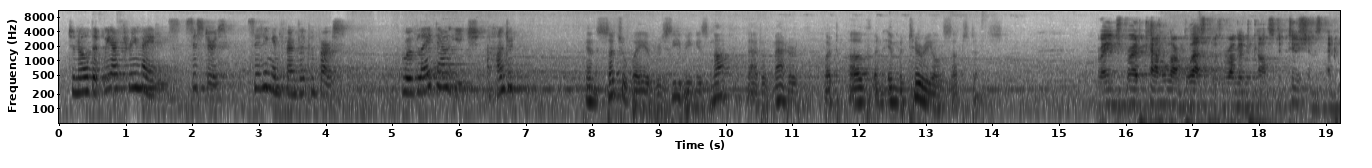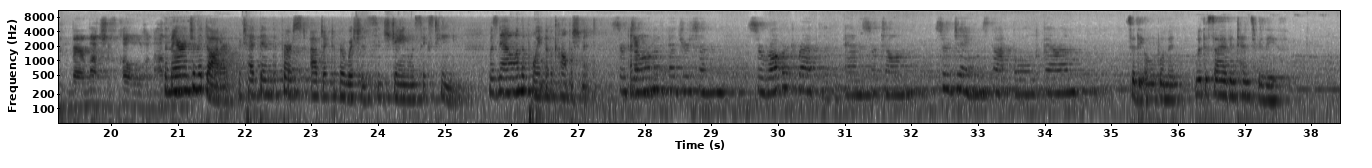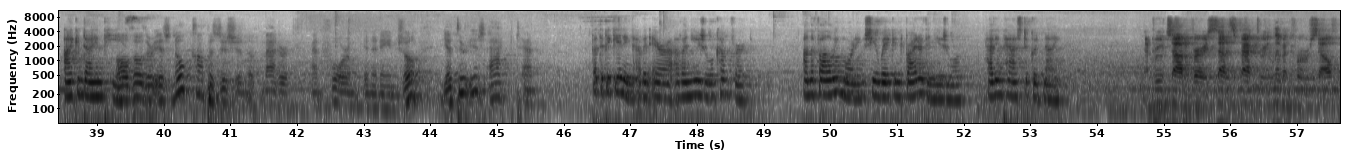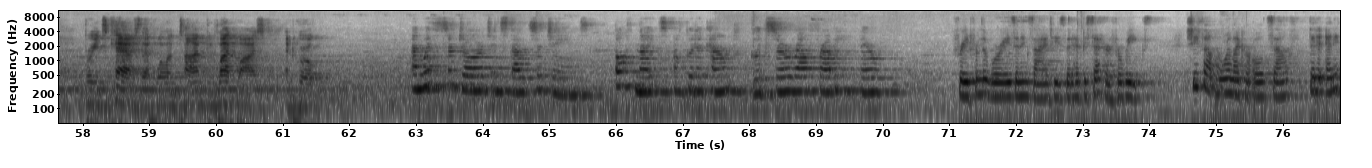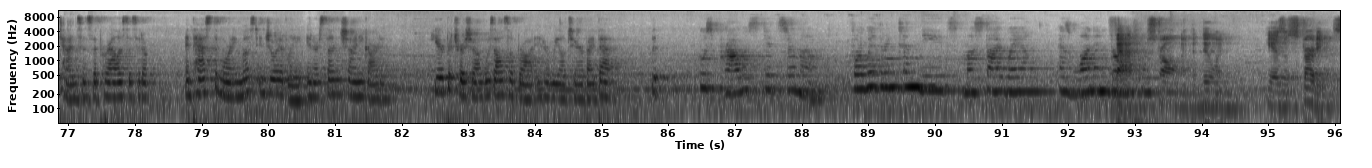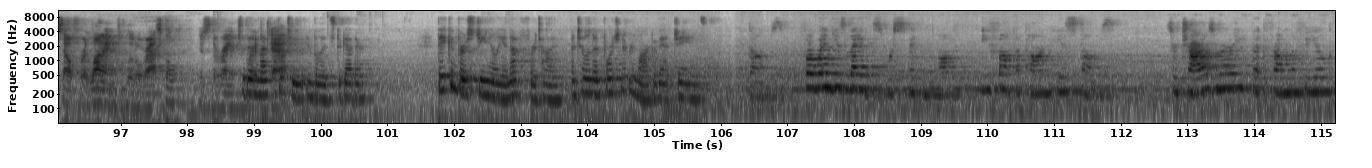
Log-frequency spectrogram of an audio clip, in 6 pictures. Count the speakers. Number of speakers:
six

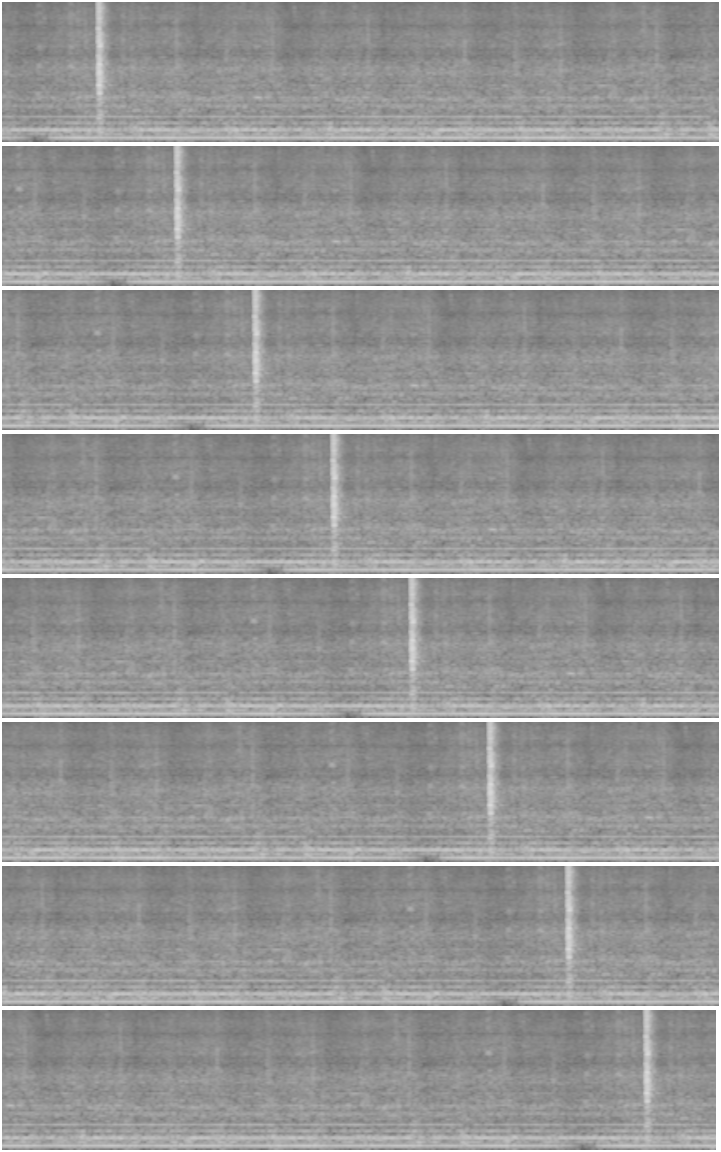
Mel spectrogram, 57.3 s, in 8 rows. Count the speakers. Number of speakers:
zero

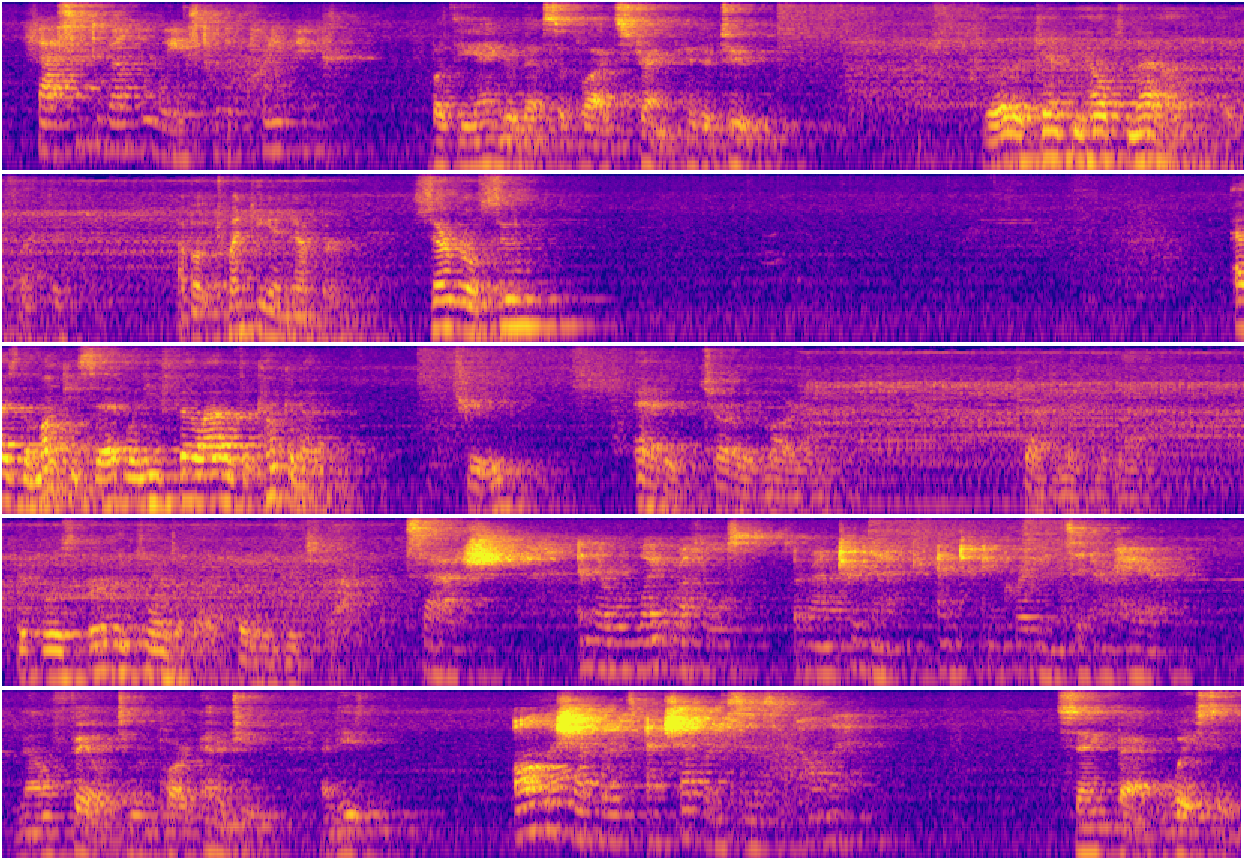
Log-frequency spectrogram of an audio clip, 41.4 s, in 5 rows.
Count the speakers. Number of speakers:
five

